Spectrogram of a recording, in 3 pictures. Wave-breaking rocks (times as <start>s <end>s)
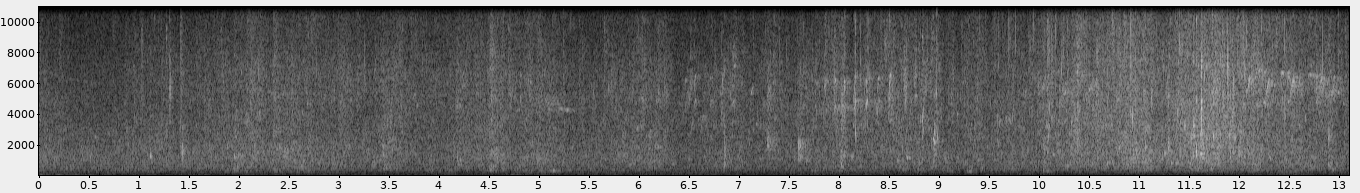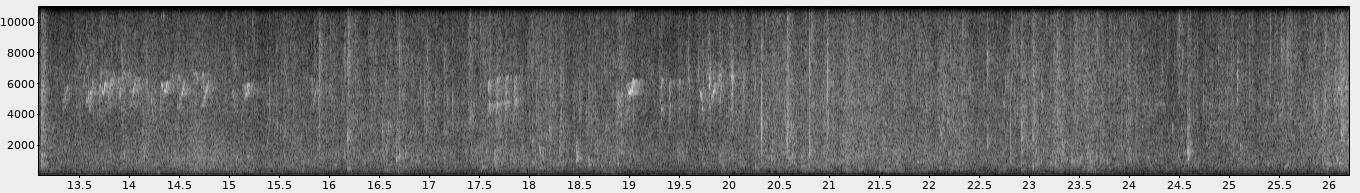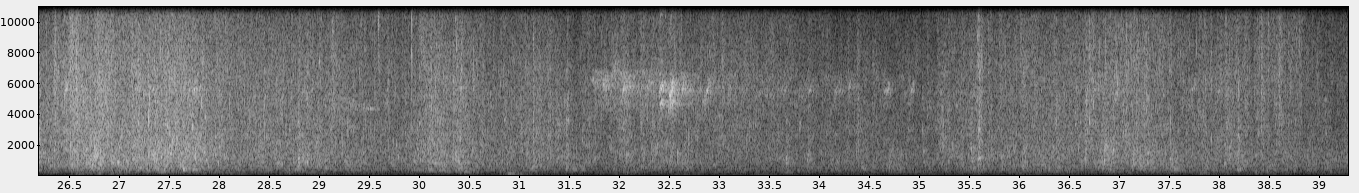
0.0s 5.0s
